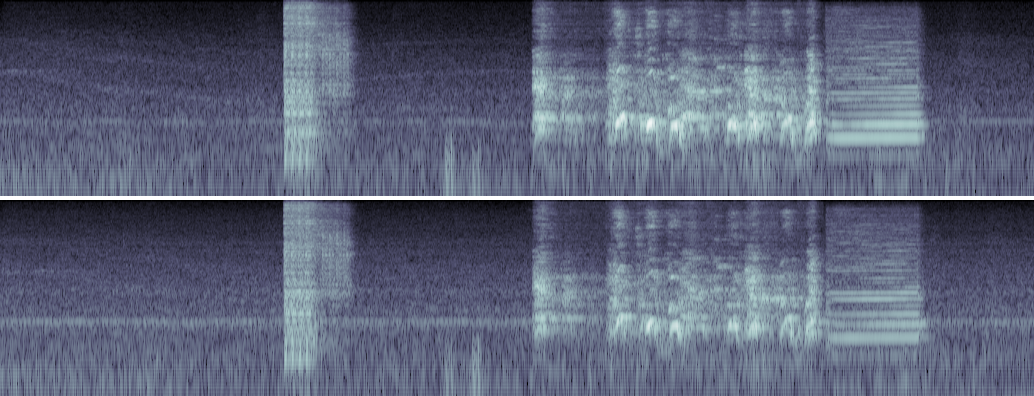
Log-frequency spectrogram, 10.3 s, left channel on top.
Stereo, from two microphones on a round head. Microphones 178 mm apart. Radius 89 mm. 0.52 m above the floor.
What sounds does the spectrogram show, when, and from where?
2.8 s a gunshot: 10° left (ahead or behind), 2.5 m
5.3 s a dog barking: 30° left (ahead or behind), 2 m
8.2 s a buzzer: 45° left (ahead or behind), 1.7 m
